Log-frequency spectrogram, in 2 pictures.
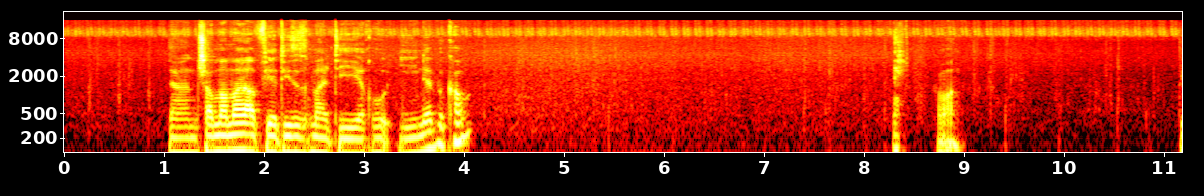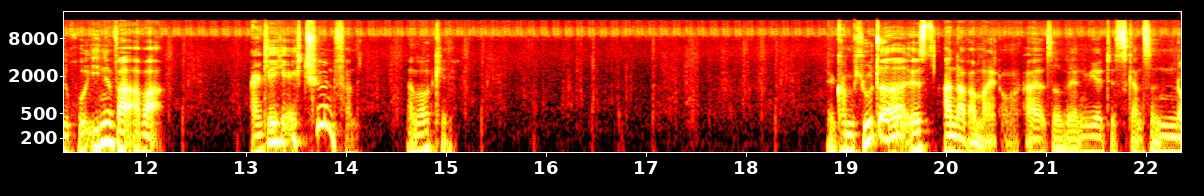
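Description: A young man talks calmly and close into a microphone, in short bursts.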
